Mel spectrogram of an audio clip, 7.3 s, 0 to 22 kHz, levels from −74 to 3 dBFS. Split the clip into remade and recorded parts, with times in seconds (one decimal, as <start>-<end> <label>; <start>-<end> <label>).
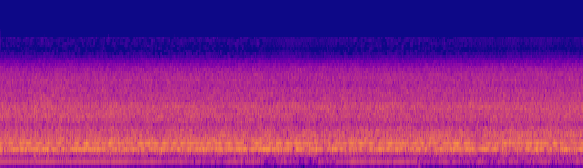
0.0-3.3 recorded; 3.3-4.2 remade; 4.2-5.9 recorded; 5.9-7.3 remade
